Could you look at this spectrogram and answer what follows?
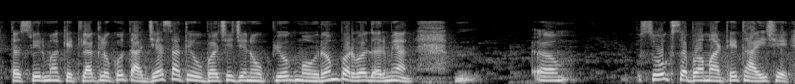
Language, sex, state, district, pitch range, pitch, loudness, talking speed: Gujarati, female, Gujarat, Valsad, 170-200 Hz, 185 Hz, -13 LUFS, 135 wpm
